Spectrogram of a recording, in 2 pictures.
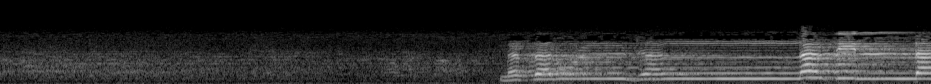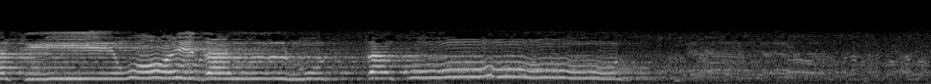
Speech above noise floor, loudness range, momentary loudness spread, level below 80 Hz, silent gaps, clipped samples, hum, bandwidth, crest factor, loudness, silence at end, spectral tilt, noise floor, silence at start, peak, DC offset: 27 dB; 12 LU; 25 LU; -60 dBFS; none; under 0.1%; none; 6.4 kHz; 22 dB; -21 LUFS; 0 s; -5 dB/octave; -47 dBFS; 0 s; -2 dBFS; under 0.1%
